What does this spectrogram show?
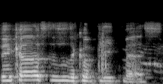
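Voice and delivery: loud, words broken up by laughter. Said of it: "Why are you laughing?".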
